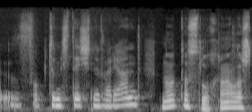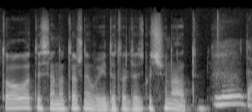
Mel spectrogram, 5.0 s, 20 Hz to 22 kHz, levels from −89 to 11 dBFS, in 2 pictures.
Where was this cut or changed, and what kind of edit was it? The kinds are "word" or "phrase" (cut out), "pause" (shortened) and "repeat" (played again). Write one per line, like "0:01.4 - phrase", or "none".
0:02.2 - word
0:03.3 - word
0:03.9 - word

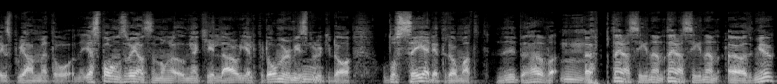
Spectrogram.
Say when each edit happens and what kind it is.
0:04.9 - pause
0:05.6 - word
0:06.7 - repeat

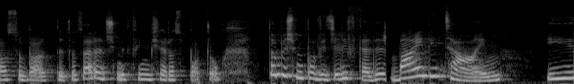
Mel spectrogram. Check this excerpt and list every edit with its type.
0:03.9 - word

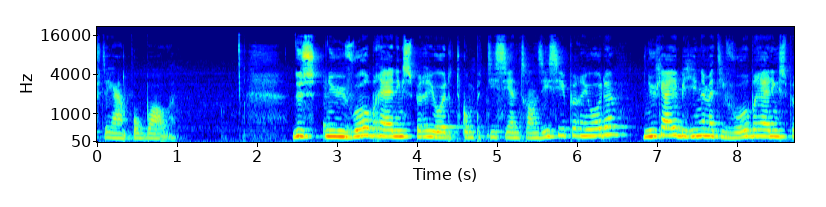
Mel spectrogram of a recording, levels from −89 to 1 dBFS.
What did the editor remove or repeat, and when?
0:02.8 - word

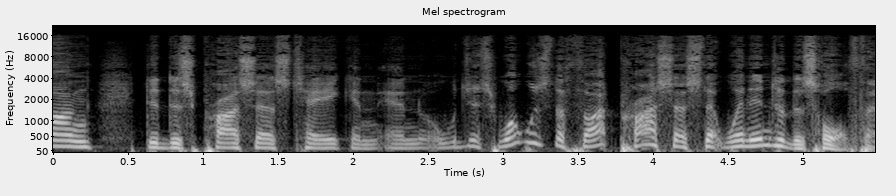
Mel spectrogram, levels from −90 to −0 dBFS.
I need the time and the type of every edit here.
none

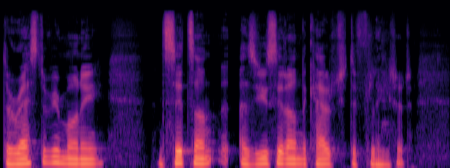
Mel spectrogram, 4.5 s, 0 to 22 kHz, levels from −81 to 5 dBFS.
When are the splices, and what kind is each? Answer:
none

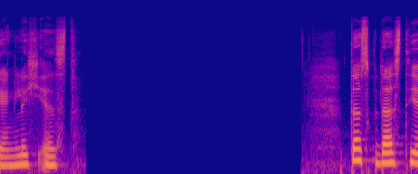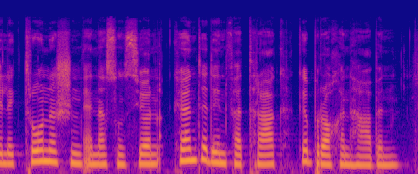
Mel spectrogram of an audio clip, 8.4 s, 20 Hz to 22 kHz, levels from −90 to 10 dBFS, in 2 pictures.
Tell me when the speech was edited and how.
0:03.7 - word
0:05.0 - word
0:05.8 - word

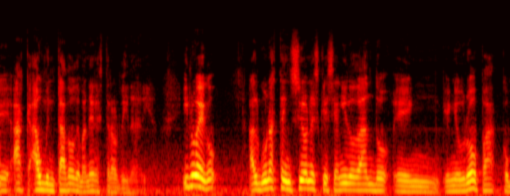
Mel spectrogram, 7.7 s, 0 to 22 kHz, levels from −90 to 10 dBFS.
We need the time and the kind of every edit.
none

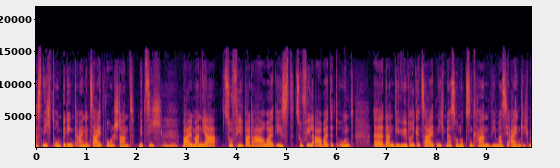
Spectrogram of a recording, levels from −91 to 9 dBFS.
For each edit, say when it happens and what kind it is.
none

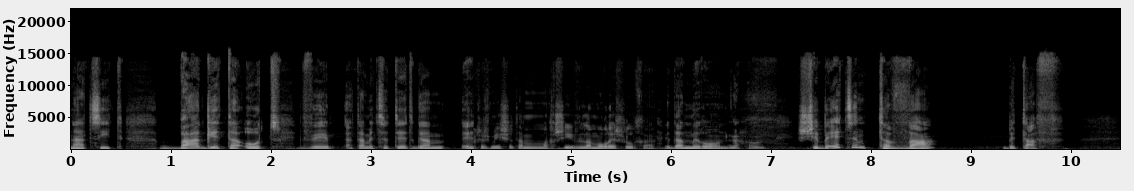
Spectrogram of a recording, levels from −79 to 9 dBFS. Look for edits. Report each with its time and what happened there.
0:04.0 - phrase
0:05.9 - pause
0:07.1 - pause

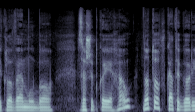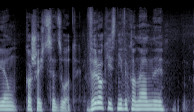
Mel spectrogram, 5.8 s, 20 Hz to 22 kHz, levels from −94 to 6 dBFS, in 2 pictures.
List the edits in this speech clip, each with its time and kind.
0:02.1 - pause
0:02.4 - word
0:03.3 - word
0:04.1 - pause

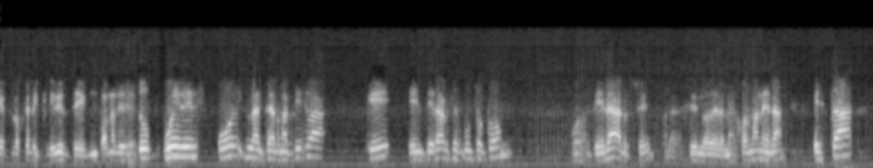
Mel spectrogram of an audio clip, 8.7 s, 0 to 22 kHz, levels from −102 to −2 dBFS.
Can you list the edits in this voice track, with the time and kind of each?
0:01.6 - phrase
0:02.5 - word
0:04.0 - pause

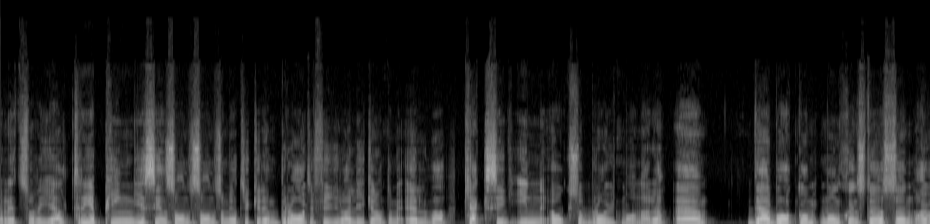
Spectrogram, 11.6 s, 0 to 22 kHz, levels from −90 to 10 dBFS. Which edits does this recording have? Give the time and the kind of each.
0:02.4 - repeat
0:03.8 - word
0:05.7 - pause
0:08.4 - pause
0:10.2 - word

